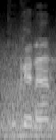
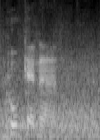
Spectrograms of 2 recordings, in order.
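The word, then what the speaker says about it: Kukenán: We can find it in the Kukenan River.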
